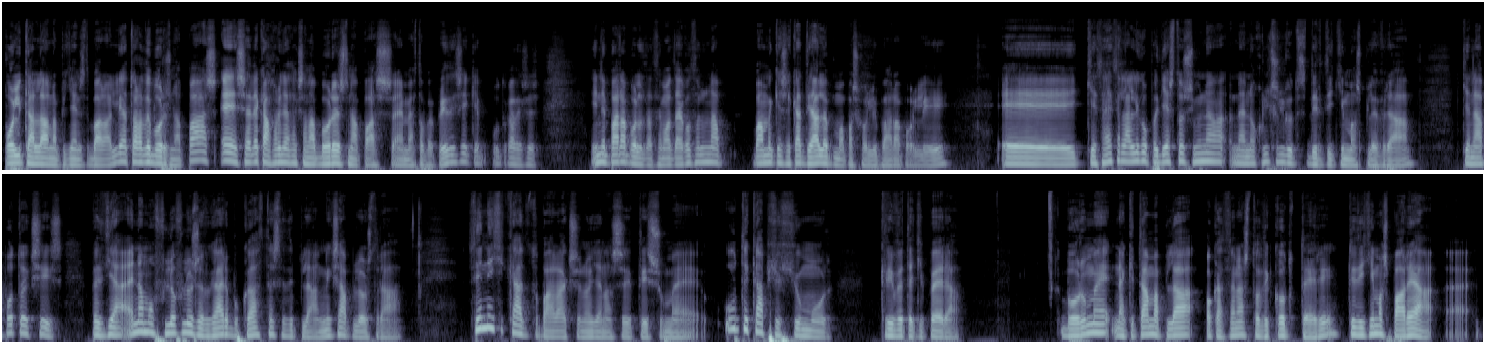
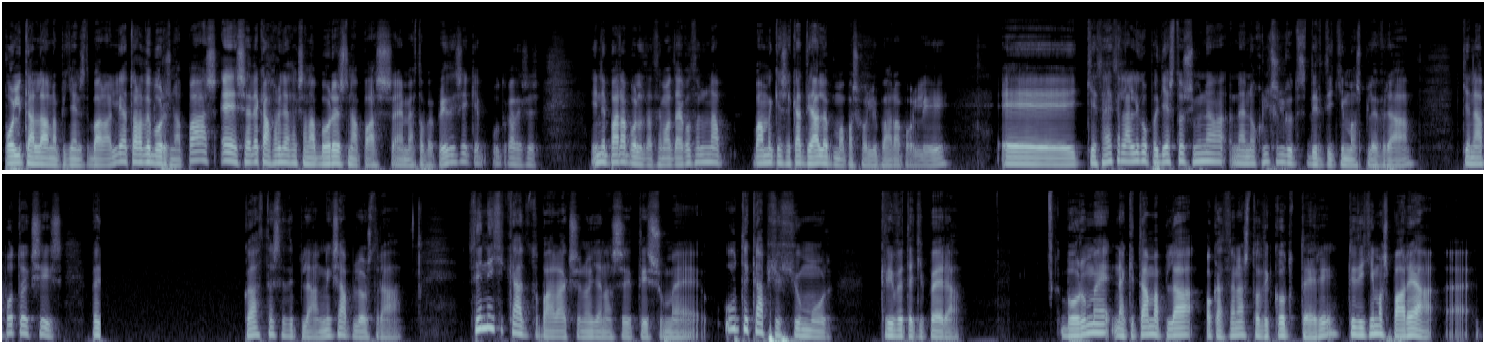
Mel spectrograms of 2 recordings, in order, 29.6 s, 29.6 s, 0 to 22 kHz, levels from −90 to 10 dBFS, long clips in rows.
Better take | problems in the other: first | audio cutting out; at 16 s for 1.5 s

